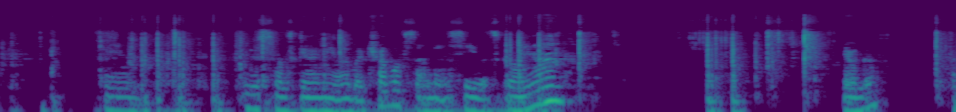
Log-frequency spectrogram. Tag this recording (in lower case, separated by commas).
speech, inside a small room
